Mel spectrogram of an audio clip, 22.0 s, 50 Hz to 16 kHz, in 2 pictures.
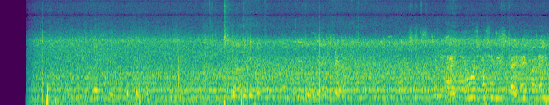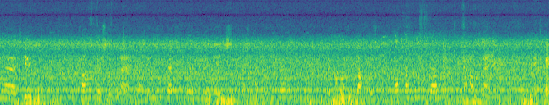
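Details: Honey bee colony swarming in Haarlem, Netherlands, on 11 May 2017, the old queen leaving with half the bees; a dense, steady buzzing hum of many bees throughout, with scattered knocks and clicks.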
